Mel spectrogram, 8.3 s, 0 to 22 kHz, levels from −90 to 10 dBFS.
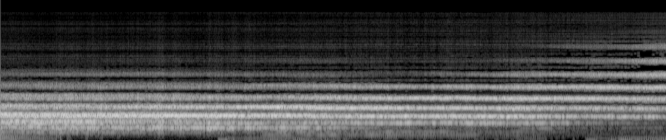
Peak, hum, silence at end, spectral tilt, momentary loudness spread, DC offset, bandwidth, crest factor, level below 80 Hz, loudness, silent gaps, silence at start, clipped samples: -4 dBFS; none; 0 s; -3 dB/octave; 1 LU; under 0.1%; 7.8 kHz; 10 dB; -58 dBFS; -13 LUFS; none; 0 s; under 0.1%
